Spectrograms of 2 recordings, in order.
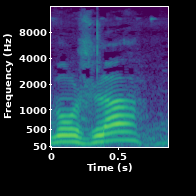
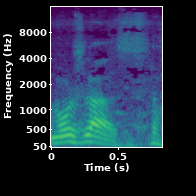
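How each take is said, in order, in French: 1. Le nom se termine sans son z. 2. Le nom se termine par un son z. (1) "ici, on dit Mangelas" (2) "mais en fait, c'est Mangelas"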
